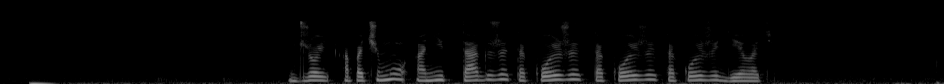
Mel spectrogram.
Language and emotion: Russian, neutral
